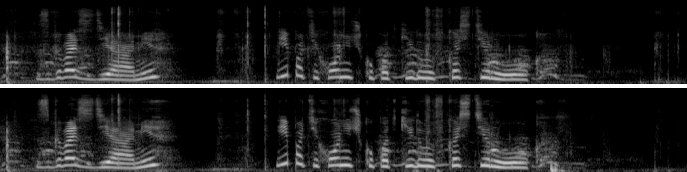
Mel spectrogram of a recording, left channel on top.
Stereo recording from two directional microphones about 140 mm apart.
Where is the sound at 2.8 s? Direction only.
15° right (ahead or behind).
